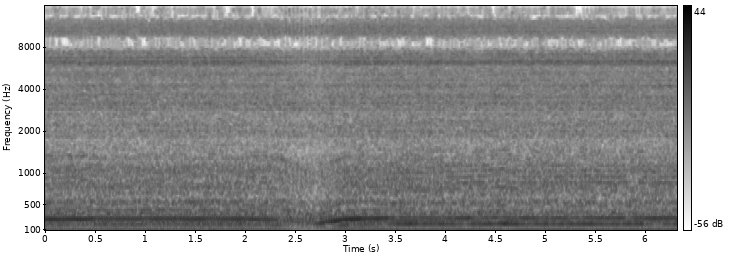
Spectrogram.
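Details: Echo PB265 ESLT backpack blower two-stroke after new crank bearings fitted, first start in a long time: steady high drone with one brief dip and recovery, no bearing rumble; much quieter than before, carb better but may need clearing.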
